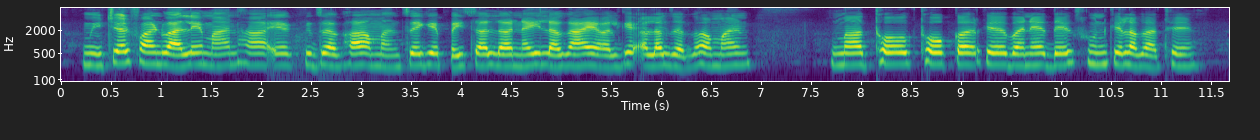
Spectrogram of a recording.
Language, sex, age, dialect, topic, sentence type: Chhattisgarhi, female, 18-24, Central, banking, statement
